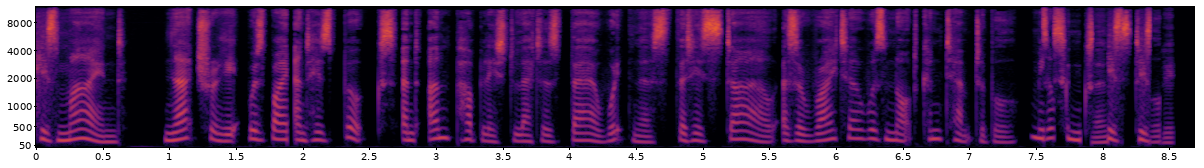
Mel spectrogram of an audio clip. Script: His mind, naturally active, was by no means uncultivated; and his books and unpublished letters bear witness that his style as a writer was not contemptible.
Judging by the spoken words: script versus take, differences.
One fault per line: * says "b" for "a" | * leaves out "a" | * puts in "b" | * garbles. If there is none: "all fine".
* leaves out "active"
* leaves out "no means uncultivated"
* garbles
